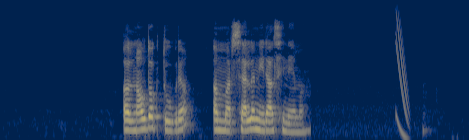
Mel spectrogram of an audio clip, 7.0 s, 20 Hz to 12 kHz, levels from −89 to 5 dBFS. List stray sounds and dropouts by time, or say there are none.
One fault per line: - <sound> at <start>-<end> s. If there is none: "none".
- chirp at 5.9-6.2 s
